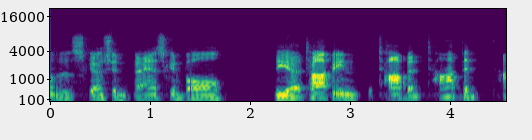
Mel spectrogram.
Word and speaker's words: Toppin: Tech baseball in the discussion, basketball, the topping. Gotta say it right. I keep wanting to say topping.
